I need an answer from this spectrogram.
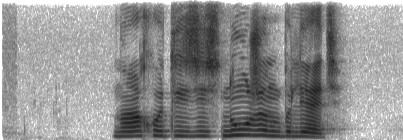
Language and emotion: Russian, angry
